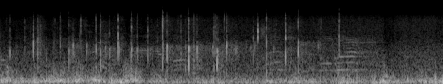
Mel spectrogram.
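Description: Outdoor football-pitch sound: a low, uneven rumble of wind on the camera microphone, with distant shouting voices and a run of short, sharp knocks.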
